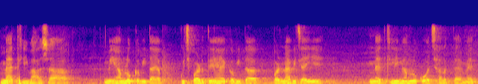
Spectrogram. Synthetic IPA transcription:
mɛːt̪ʰlibʱasa | mẽɦəmloɡ̚kəbit̪aja | kʊt͡ʃʰpəɽt̪eɦɛ̃kəbit̪apəɽnabʱit͡ʃaːɦie | mɛt̪kʰlimẽɦəmloɡ̚koətːʃʰaləɡt̪aɦɛmɛ

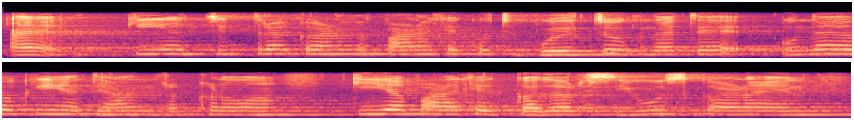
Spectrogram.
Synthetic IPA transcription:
kiãt͡ʃɪt̪ɾəkəɾɽ̃mẽpaːɽ̃kʰekʊt͡ʃʰbʱʊlt͡ʃʊknɐt̪ʰe | ʊnə̃okĩːɦə̃d̪ʱjaːnɾɐkʰɽ̃oãːkiːãpaːɽ̃kʰekɐləɾsjuːzkɐɾɽ̃aːɦɪn

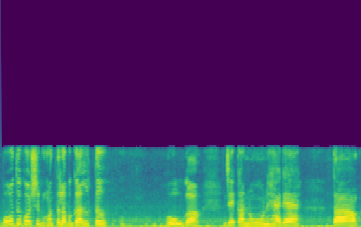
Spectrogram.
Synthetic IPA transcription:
bɔːt̪kʊʃmət̪ləbɡələt̪ | ɦoːuːɡaːd͡ʒeːkaːnuːnɦɛːɡɛːt̪ãː

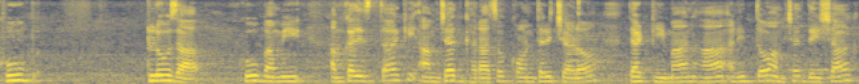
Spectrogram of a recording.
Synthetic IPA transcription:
kʰuːb | klod͡za | kʰuːbami | amkad̪ist̪akiʔamt͡ɕjat̪ɡʱəɾat͡sɔkɔɳt̪əɾit͡ɕəɽɔ | t̪jaʈimanɦãa̰ñit̪ɔamt͡ɕjad̪eɕak

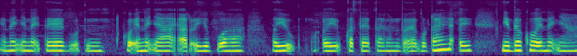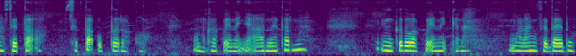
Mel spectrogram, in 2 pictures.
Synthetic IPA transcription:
ɛnɛc̚anɛ̰c̚t̪ɛɡkɔʔɛnɛ̰c̚ɲʔaa̰ɾə̰jupuʔaəjupəjup̚kat̪at̪anamd̪ɡɔʈaɲaʔəɲid̪əkɔɛnɛc̚ɲasɛt̪a̰ʔ | sɛt̪a̰ʔut̪əɾakɔ | ɔ̰nkakɔɛnɛ̰c̚ɲa̰ʔaɾnɛt̪aɾma | inkəd̪ɔakɔɛnɛc̚kanamaɽ̃aŋsɛd̪ajd̪ɔ

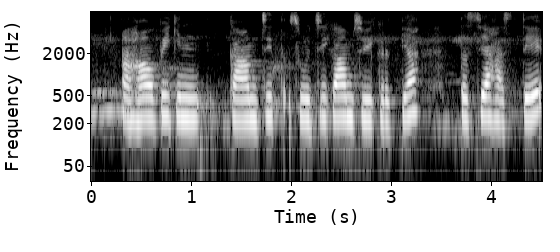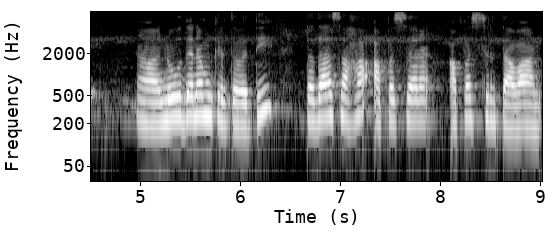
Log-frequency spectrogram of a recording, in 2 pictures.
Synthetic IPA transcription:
ɐɦɐupikinkaːmt͡ʃit̪suːt͡ʃikaːmsʋiːkɾɪt̪jat̪ɐsjɐɦɐst̪eː | nuːd̪ɐnɐmkɾɪt̪ɐʋɐt̪i | t̪ɐd̪aːsɐɦɐʔɐpɐsɾɐpɐsɾɪt̪ɐʋaːn

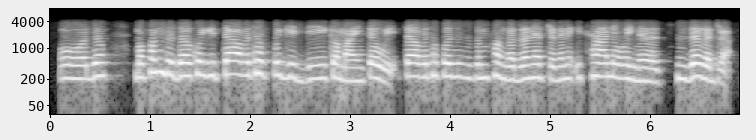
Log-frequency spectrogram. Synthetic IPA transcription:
oɐdu | mɐpʰɐmdudɐːkʰojɡit͡ʃabɐtʰɐk̚pɐɡidikɐmajntɐwit͡ʃabɐtʰɐk̚pɐs̬is̬itumpʰɐŋɡɐdɾɐnɐtɾɐɡɐnɐʔisanɐojnɐsinzɐɡɐdɾa̰

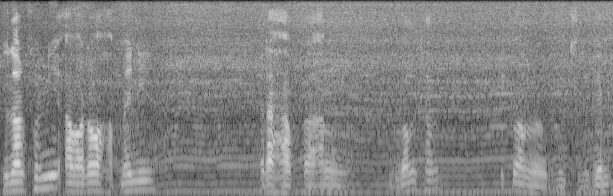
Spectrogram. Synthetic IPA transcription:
dunaɾpʰɯɾniʔaβaɾawɦap̚najni | ɾaɦapʰɾaːŋ | dubaŋtʰal | ekʰuaŋɯmitʰiliɡen

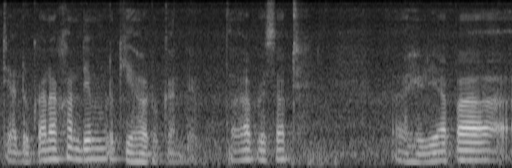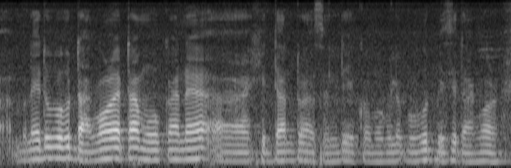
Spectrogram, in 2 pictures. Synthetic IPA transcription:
etijadʊkanɔkʰɔndimkiɦɔɹdʊkandḭm | tʰaɹapisɔt | ɦiɹiapamanɛet̬ʊboɦut̚daŋɔɹɛtamʊɹkaɹnɛxidʱːantɔasiltekɔbɔɡolɛboɦut̚besidaŋɔɹ

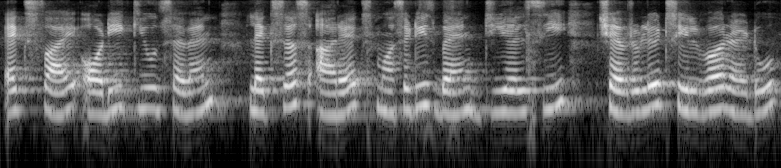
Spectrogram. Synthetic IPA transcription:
eksfajʔɔɖikjuseʋən | leksəsaɾeksməseɖisbɛ̃nk̚d͡ʑielsi | ɕeʋɾuleʈsilʋəɾːeɖu

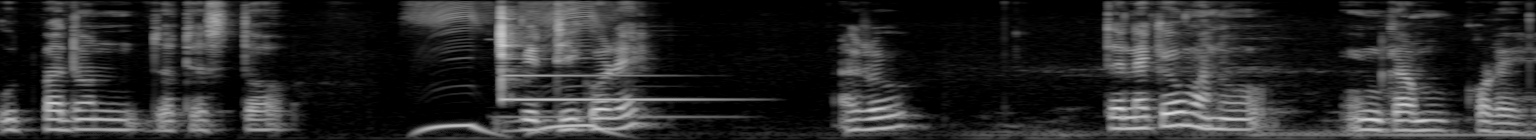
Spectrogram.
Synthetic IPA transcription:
ut̚padɔnzɔtʰɛstɔ | bidʱikɔɹɛ | a̰ɹu | tɛnɛkɛʊmanuḭnkamkɔɹɛ

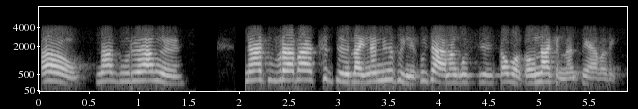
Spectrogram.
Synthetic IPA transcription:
awnaɡuɾɯaŋɯ | naɡɯbɾabatʰɯzɯlajnanɯpʰɯjnɯkuzaːnaŋɡusɯkawbakawnaɡɯnansejaβaɾɯ

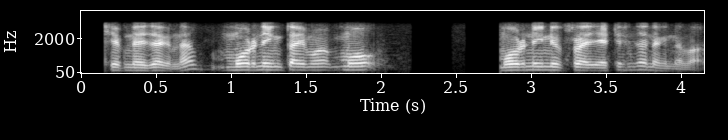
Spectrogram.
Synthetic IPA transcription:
kʰep̚najzaɡɯnamɔɾniŋtajmamɔ | mɔɾniŋnɯpʰɾajetenzanaɡɯnama̰

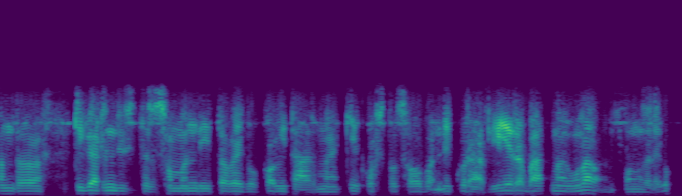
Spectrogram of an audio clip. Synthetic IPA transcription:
ʌnt̪ʌʈiɡaʈindist̪eɾusʌmbʌnd̪ʱit̪ʌpãĩkokʌbit̪aɦʌɾumakekʌst̪ot͡sʰʌbʱʌnːekuɾaɦʌɾulieɾʌbat̪maɾuɦlaʌnipʰonɡʌɾeko

